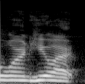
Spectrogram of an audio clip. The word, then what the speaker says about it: Warren Huart: that's incredible oh we're here with the Mr Warren huart who you did I pronounce it right you did yeah okay I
